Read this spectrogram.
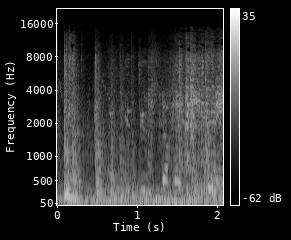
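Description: Metal pipes clatter as they are shoved across a wooden truck bed.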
